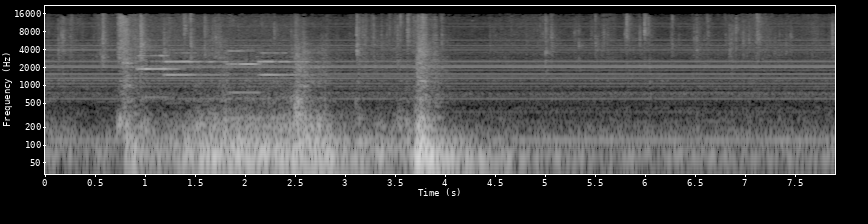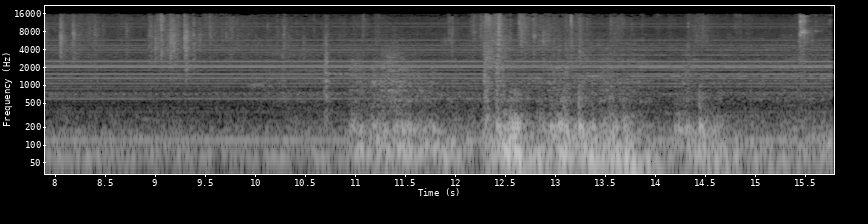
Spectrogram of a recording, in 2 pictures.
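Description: Interior of a JR 221 series electric train's motor car standing at the platform with its air conditioning off: a steady low hum, a few short electronic chime notes about a second in, and a sharp loud thump near four seconds. From about eleven seconds in, a low uneven rumble sets in as the train starts to move.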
